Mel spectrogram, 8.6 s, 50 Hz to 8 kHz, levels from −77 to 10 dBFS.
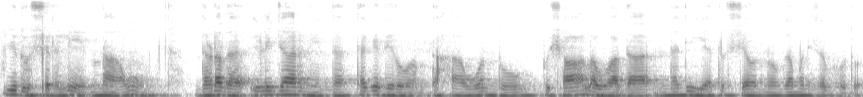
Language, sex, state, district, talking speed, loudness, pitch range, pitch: Kannada, male, Karnataka, Shimoga, 85 wpm, -29 LUFS, 100-110 Hz, 105 Hz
